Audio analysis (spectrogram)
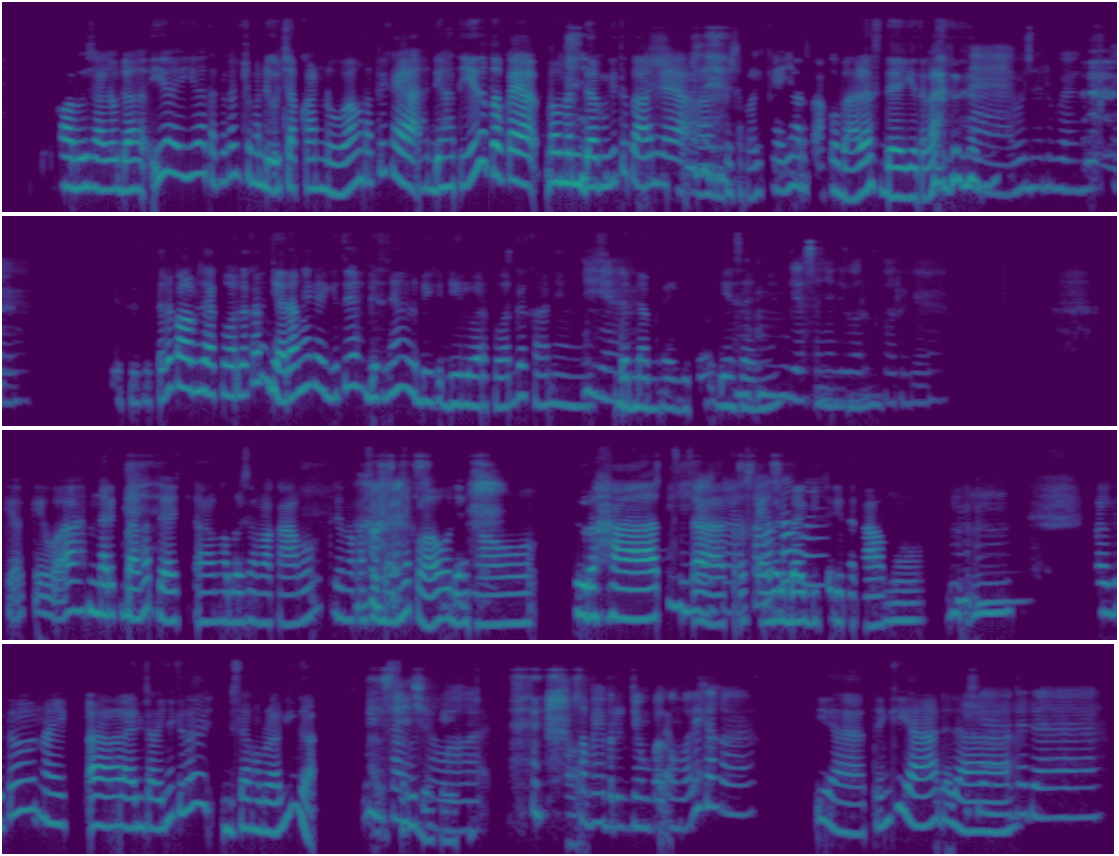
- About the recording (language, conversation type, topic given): Indonesian, podcast, Bagaimana caramu meminta maaf atau memaafkan dalam keluarga?
- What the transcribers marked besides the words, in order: tapping; other background noise; chuckle; laughing while speaking: "Bener"; other noise; chuckle; chuckle; laughing while speaking: "Ah, mas"; background speech; chuckle; chuckle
